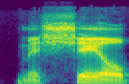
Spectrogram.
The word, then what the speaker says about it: Mishael: as you mentioned there Michelle Powell I believe is how you would pronounce his first name 38 tackles two and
